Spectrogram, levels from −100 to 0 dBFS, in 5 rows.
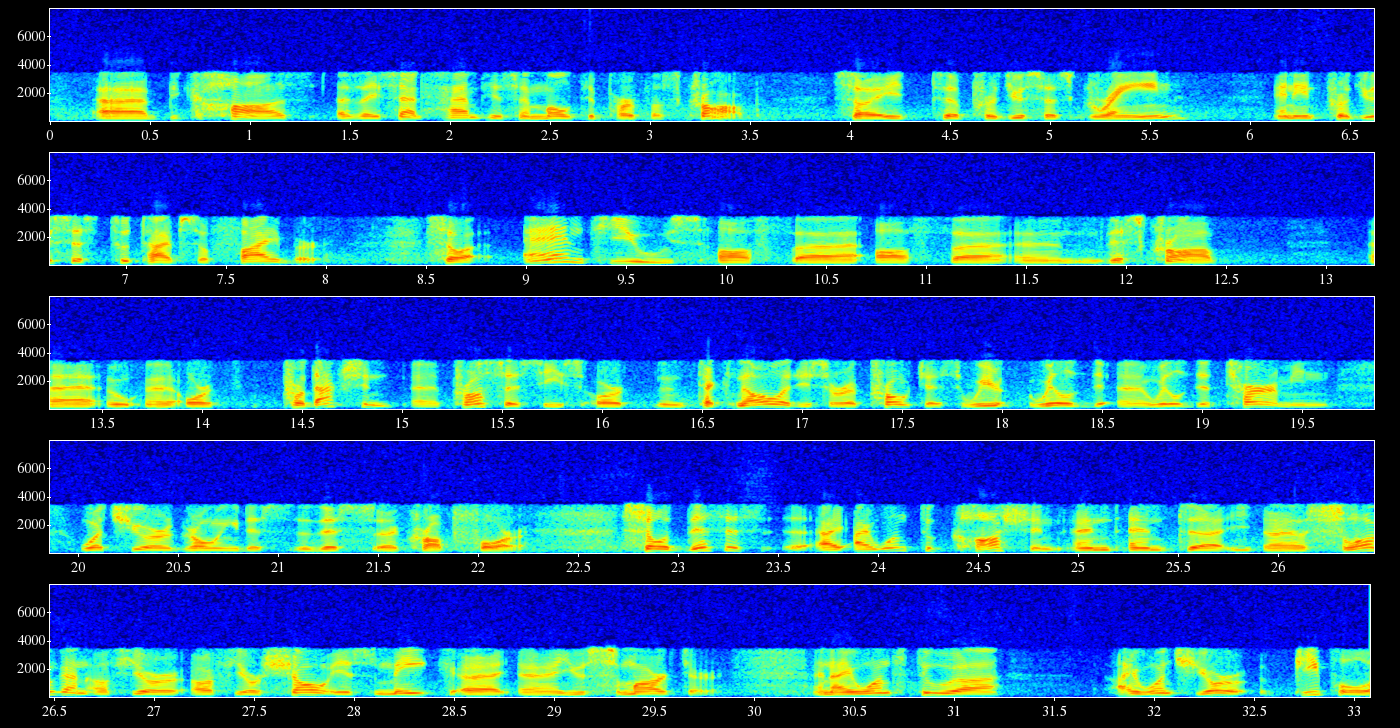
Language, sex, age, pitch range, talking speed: English, male, 40-59, 115-175 Hz, 160 wpm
